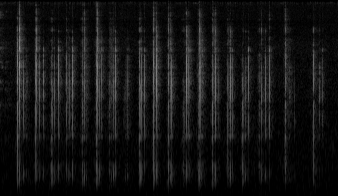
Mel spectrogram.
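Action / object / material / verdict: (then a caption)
tap / flat painted wooden cutout tapped with fingernails / painted wood / none. Long nails tap the painted front of a flat, solid wooden Christmas cutout of Mrs Claus, a tree and Santa, held in both hands. The taps are quick, bright and dry, coming in short rapid clusters of clicks that stop almost at once, with no low end.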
